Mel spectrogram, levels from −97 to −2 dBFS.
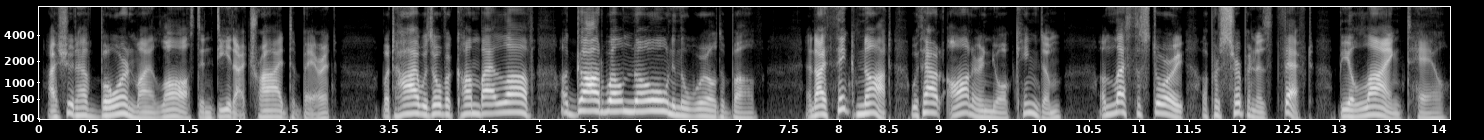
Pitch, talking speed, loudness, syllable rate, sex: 150 Hz, 190 wpm, -21 LUFS, 5.3 syllables/s, male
